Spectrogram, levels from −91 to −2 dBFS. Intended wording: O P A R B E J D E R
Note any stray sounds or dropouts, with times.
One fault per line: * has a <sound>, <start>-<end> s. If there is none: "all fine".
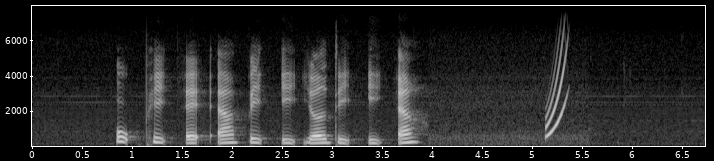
* has a chirp, 5.1-5.4 s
